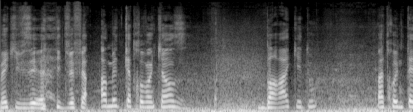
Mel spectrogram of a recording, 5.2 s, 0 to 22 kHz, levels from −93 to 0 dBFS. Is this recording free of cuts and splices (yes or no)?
yes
